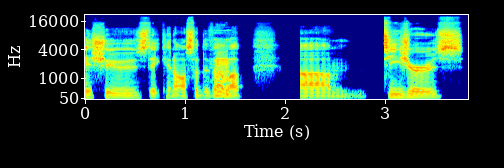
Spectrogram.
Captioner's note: hums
